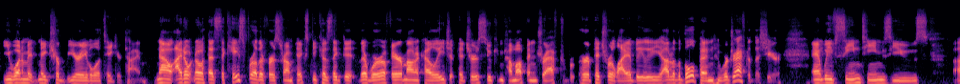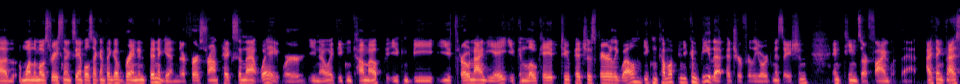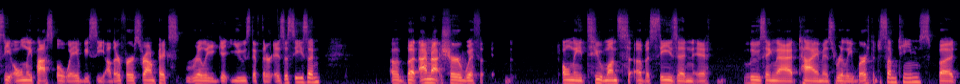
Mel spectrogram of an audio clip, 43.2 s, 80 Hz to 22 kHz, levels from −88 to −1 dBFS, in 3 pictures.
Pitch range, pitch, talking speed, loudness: 110-125 Hz, 115 Hz, 225 wpm, -27 LUFS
